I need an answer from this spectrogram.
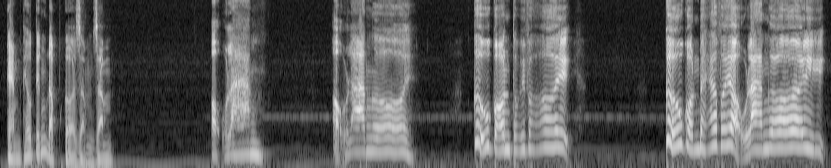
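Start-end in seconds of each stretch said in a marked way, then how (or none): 3.1-12.4 a frantic father calling for help at night; desperate calling. Acted. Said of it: "nghe tiếng gọi".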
